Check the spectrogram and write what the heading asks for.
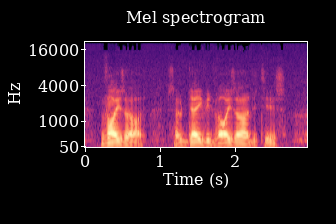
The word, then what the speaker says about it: Vizard: a mr david wizard i always used to say vizzard until i watched one of his youtube videos and realized that he pronounces his surname vizard so dave advised it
